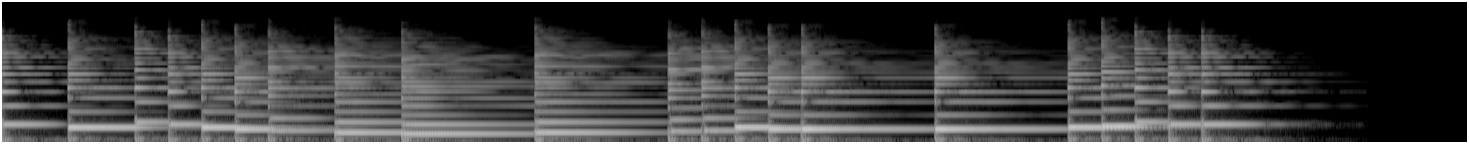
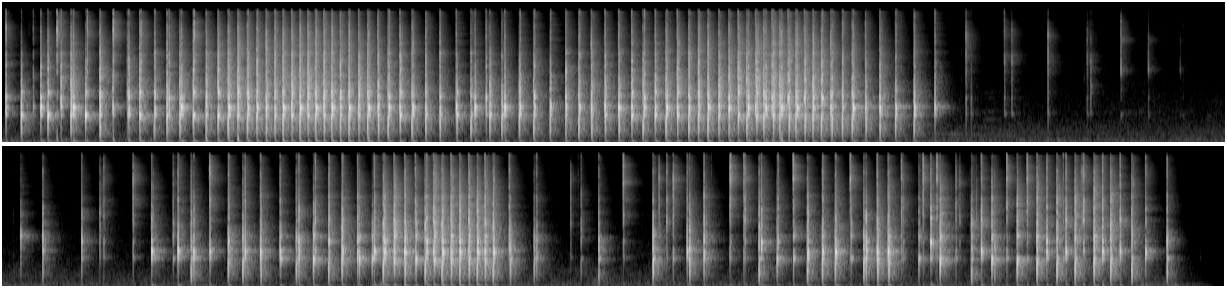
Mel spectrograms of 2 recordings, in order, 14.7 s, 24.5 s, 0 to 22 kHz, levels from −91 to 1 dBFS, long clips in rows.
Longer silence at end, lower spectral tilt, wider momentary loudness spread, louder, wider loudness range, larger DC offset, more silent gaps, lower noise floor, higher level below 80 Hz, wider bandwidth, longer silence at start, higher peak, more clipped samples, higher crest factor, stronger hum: first, 1.85 s vs 0.5 s; first, -4.5 dB/octave vs 0 dB/octave; second, 11 LU vs 16 LU; second, -28 LUFS vs -21 LUFS; second, 3 LU vs 14 LU; neither; neither; first, -72 dBFS vs -67 dBFS; about the same, -56 dBFS vs -58 dBFS; second, 12.5 kHz vs 17 kHz; about the same, 0 s vs 0.05 s; second, -14 dBFS vs 0 dBFS; neither; second, 16 dB vs 22 dB; neither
